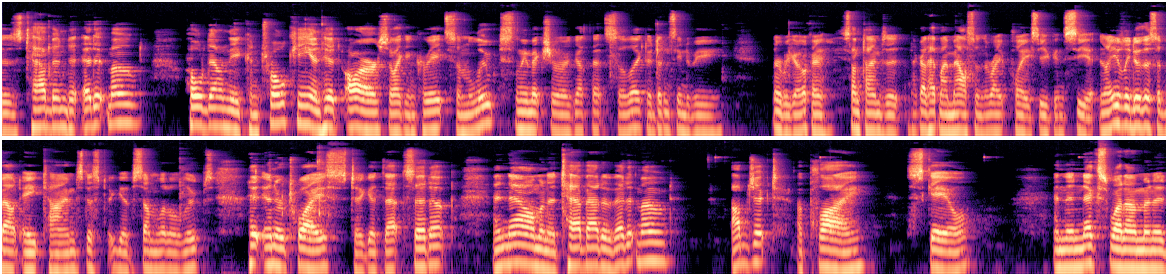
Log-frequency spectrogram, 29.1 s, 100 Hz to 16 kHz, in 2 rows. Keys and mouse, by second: 0.5 Tab, 3.6 ctrl+r, 5.6 ctrl+click, 8.1 ctrl+r, 21.4 Tab, 23.4-26.9 right drag, 23.4 typing, 28.0 click.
